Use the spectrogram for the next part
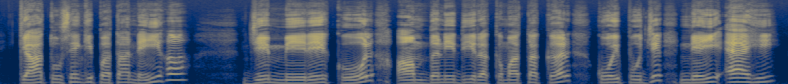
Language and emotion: Dogri, surprised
